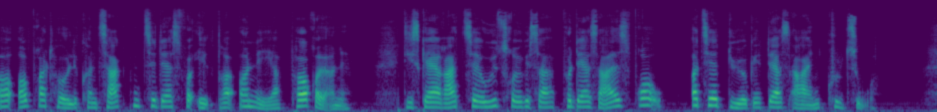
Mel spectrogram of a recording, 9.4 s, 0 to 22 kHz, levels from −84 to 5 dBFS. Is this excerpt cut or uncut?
uncut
